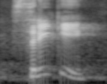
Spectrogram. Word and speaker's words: Zrycki: Stricky. Ok. Stricky. Tengo problemas de pronunciación.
